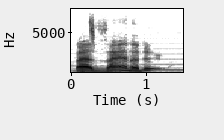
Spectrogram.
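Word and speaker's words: Faxanadu: Turns out it's pronounced Fazanadu. It is a Z. It is the X is pronounced like a Z."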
